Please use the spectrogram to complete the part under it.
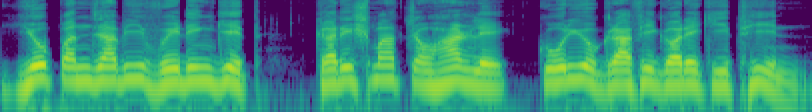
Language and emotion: Nepali, neutral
